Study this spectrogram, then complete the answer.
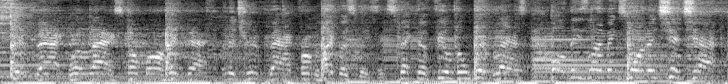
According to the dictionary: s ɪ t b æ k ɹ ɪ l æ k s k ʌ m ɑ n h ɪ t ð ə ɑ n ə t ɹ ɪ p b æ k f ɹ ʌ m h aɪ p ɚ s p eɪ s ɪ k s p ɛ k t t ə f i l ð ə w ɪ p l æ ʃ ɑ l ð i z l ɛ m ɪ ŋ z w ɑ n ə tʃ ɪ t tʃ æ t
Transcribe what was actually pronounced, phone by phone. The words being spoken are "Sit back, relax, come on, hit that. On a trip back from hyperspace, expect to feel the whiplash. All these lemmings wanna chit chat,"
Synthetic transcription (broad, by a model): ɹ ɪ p b æ k w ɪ l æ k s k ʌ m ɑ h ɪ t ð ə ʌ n ə t ɹ ɪ p b æ k f ɹ ʌ m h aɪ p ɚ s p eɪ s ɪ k s p ɛ k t t ə f i l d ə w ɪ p l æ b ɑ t ð i z l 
